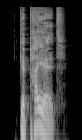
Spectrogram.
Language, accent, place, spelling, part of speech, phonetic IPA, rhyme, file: German, Germany, Berlin, gepeilt, verb, [ɡəˈpaɪ̯lt], -aɪ̯lt, De-gepeilt.ogg
- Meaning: past participle of peilen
